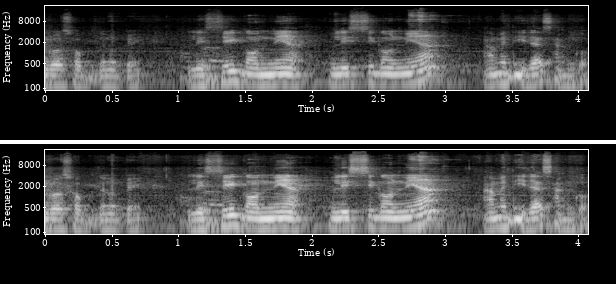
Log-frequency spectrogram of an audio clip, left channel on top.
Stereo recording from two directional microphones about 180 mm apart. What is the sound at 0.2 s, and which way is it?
A man's voice, 25° right (ahead or behind).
